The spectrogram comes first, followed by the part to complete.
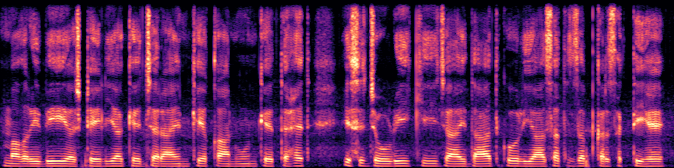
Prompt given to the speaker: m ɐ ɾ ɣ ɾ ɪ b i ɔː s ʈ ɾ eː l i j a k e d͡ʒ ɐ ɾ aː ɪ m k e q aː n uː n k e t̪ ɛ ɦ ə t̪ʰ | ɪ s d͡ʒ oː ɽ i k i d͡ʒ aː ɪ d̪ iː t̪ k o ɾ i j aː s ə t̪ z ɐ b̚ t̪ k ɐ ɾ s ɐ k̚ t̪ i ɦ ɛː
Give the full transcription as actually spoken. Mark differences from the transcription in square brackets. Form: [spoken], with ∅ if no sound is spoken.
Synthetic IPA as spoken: m ɐ [∅] ɣ ɾ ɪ b i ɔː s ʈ ɾ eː l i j a k e d͡ʒ ɐ ɾ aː ɪ m k e q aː n uː n k e t̪ ɛ ɦ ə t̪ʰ | ɪ s d͡ʒ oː ɽ i k i d͡ʒ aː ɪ d̪ [aː] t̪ k o ɾ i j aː s ə t̪ z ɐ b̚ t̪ k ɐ ɾ s ɐ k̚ t̪ i ɦ ɛː

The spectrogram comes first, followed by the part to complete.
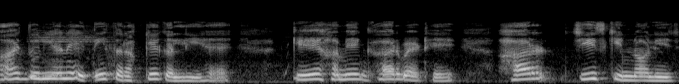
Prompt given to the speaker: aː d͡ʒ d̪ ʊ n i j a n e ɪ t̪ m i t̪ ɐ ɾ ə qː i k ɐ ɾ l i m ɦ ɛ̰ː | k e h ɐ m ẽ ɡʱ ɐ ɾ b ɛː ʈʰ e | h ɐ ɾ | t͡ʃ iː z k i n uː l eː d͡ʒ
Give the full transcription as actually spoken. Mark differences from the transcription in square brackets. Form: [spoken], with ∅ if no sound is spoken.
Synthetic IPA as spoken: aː d͡ʒ d̪ ʊ n i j a n e ɪ t̪ [n] i t̪ ɐ ɾ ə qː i k ɐ ɾ l i [∅] ɦ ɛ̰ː | k e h ɐ m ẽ ɡʱ ɐ ɾ b ɛː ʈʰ e | h ɐ ɾ | t͡ʃ iː z k i n [ɔː] l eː d͡ʒ

